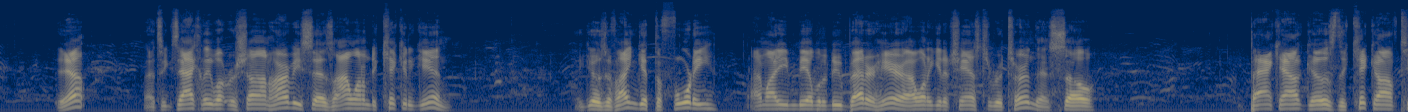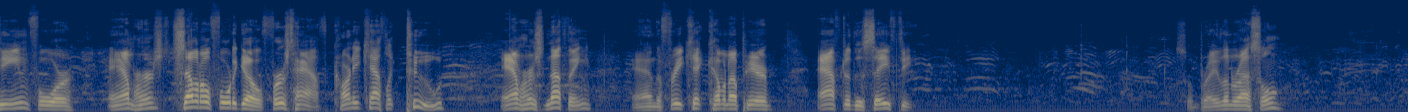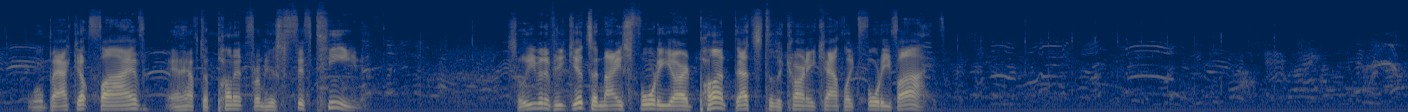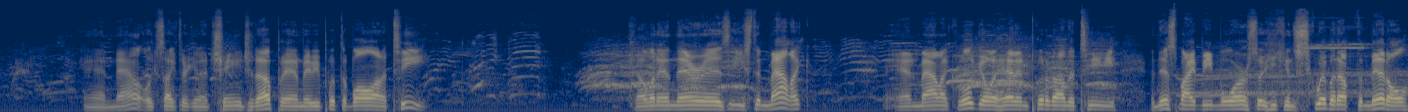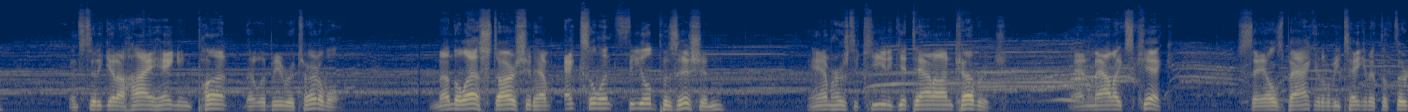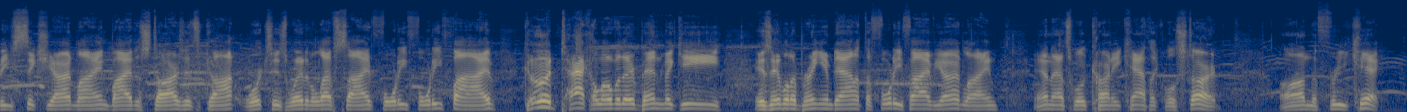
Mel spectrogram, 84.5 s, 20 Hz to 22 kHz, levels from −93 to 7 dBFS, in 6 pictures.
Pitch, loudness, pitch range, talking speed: 140 Hz, -33 LUFS, 130-155 Hz, 160 wpm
